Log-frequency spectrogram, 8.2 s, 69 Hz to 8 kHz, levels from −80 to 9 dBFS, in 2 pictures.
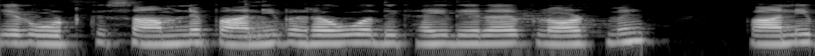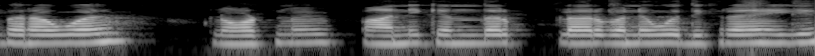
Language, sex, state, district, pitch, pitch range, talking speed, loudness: Hindi, female, Bihar, Vaishali, 210 Hz, 205-220 Hz, 215 wpm, -19 LUFS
